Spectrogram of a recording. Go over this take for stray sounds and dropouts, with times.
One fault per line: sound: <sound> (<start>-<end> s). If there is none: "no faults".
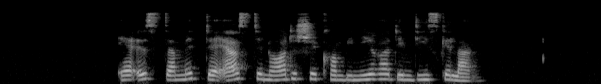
no faults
